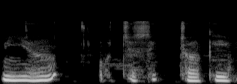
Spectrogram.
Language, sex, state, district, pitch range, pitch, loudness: Hindi, male, Bihar, Saharsa, 175-200 Hz, 185 Hz, -21 LUFS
